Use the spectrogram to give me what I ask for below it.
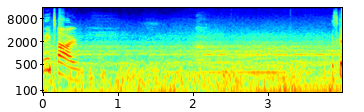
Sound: loud, Groaning, Metal Scraping Noise

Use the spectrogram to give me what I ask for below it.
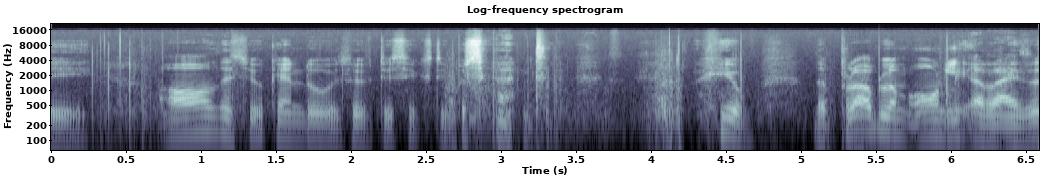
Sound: laughs

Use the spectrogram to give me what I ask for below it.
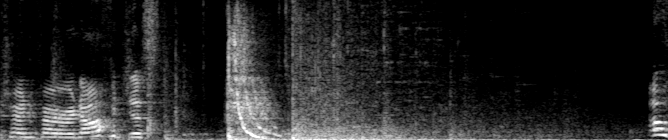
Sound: laser firing into wall

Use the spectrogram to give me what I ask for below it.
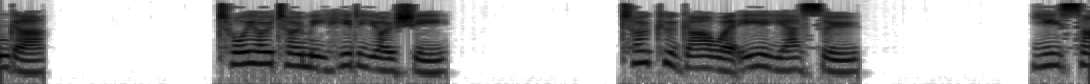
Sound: Korean

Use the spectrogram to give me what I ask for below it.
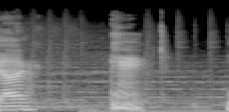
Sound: clears throat

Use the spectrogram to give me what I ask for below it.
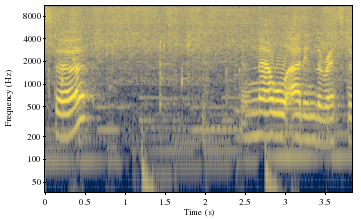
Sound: food sizzles

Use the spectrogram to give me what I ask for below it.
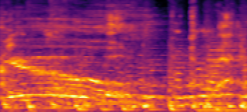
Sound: choking, dying

